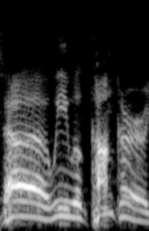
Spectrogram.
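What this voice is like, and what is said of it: Put-on French-sounding accent. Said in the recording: “that's how Romans talk. That's their accent. They're French.”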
